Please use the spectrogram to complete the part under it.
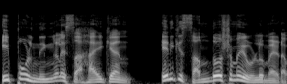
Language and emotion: Malayalam, happy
